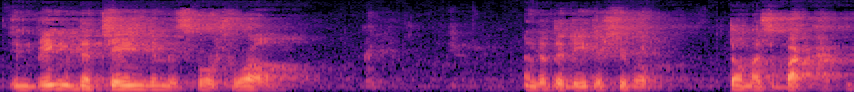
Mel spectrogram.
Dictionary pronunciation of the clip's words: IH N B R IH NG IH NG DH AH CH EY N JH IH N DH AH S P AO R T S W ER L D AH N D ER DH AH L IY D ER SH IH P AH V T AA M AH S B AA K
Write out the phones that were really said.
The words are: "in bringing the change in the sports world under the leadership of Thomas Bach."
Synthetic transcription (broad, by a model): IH N B R IH NG IH NG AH CH EY N JH IH N DH AH S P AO R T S W ER L D AH N D ER DH AH L IY D ER SH IH P AH V T AA M AH S B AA K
